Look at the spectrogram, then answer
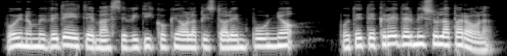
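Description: A woman narrator voicing a drunken, furious man who shouts and threatens. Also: on the low side, fairly even intonation, fairly quick, close to an everyday voice. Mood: angry. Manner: loud, shouting, blustering.

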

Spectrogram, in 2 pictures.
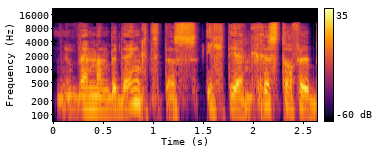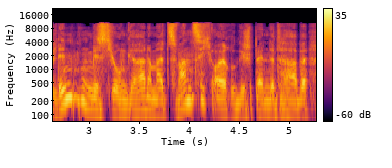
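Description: Male audiobook narrator, husky tone, lively pitch, dry ironic first-person read. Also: normal speed, dry recording.

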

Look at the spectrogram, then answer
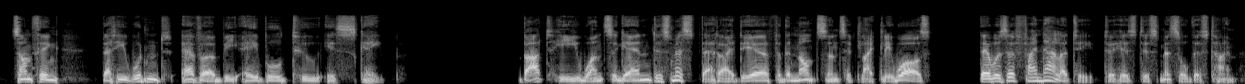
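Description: Deep, husky male audiobook narrator. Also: no echo. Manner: measured, even storytelling. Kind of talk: scripted narration of a mystery novel. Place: recording studio. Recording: dry, close studio recording.

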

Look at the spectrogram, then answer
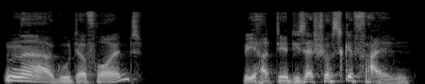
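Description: A man's voice: deep voice, very animated, unhurried, husky, full character voice. A man voicing a proud, defiant young archer in an audiobook reading. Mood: triumphant. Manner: bold, boastful.

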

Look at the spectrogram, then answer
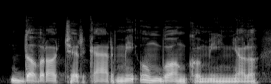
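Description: A man's voice: very deep voice, fairly even intonation, measured pace, lo-fi sound, pitched below the performer's own voice. A man voicing a fussy young male swallow, proud and complaining, in an audiobook fairy tale. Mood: indignant. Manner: peevish, exclaiming. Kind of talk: audiobook character reading.

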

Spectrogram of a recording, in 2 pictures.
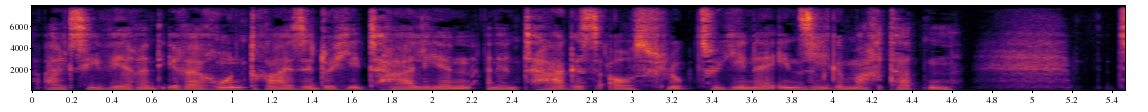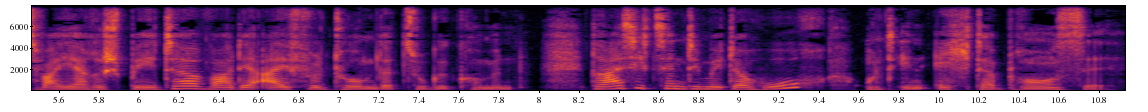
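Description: A middle-aged woman reading a humorous novel aloud as an audiobook narrator, with lively shifts in pitch as she voices different characters. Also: husky, no echo, clean studio sound. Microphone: close studio mic.

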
